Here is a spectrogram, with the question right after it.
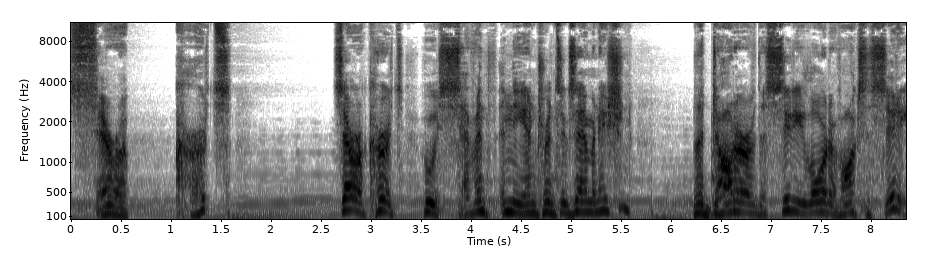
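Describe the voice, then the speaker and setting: Over clear background music, a man puts on a character voice with a fairly high pitch, speaking at a moderate pace with ordinary pitch variation and long, frequent pauses. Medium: read story. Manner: scornful, contemptuous.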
